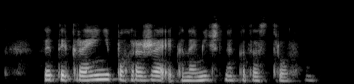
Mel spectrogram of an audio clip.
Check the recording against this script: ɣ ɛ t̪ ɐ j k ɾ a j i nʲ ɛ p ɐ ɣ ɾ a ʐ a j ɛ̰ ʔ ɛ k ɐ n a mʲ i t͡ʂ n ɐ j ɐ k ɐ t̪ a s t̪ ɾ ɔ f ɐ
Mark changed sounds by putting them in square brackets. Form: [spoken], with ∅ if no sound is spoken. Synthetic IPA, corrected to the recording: ɣ ɛ t̪ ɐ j k ɾ a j i nʲ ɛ p ɐ ɣ ɾ a ʐ a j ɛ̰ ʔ ɛ k ɐ n a mʲ i t͡ʂ n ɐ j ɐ k ɐ t̪ a s t̪ ɾ ɔ f ɐ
